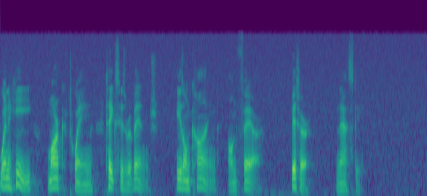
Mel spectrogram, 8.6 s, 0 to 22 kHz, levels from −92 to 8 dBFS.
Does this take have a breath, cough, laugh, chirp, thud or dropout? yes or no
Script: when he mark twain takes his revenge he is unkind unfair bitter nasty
no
